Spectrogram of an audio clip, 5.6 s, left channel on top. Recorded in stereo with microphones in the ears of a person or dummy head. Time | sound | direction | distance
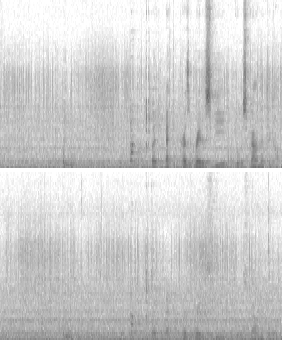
1.3 | knocking | 25° left (ahead or behind) | 4.5 m
3.0 | a man speaking | 60° left (ahead or behind) | 1.5 m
